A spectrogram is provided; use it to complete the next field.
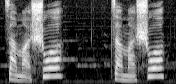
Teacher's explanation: that 怎 goes low, and 说 is first tone, flat and high.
